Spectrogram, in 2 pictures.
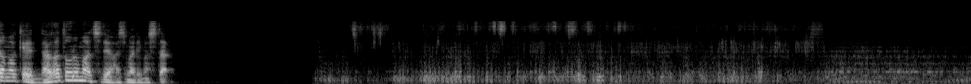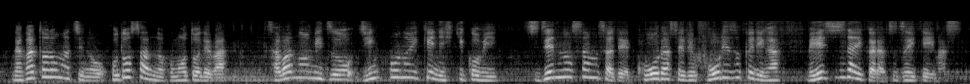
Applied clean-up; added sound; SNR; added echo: neural separator model SepFormer DNS4.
